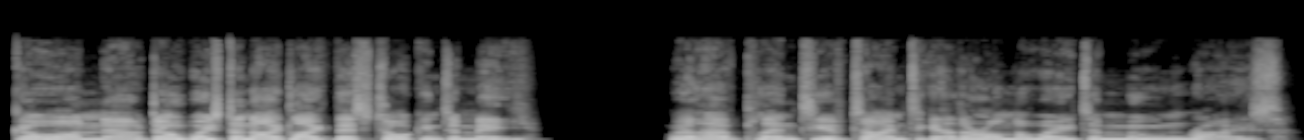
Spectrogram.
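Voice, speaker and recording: A man acts out an earnest druid healer from a fantasy game. His voice sits low and is recorded very dry. He speaks with solemn, measured formality, as a scripted companion character. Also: dry recording, natural voice. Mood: gentle. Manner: measured, grave, formal phrasing.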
